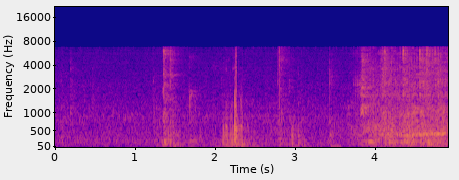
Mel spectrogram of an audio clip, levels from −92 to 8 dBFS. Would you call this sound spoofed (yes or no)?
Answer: yes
